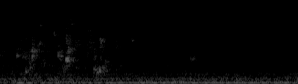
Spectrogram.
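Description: Soft splashing and dripping of warm water in a bathtub as a houseplant's roots are rinsed, quiet and close with light sloshing that fades out.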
